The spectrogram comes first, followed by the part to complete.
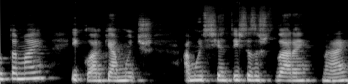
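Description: A woman's somewhat breathy, medium-pitched voice at a fairly quick pace. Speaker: business coach. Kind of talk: interview. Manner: animated.

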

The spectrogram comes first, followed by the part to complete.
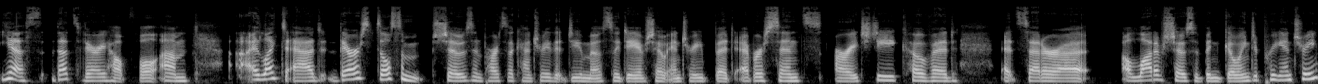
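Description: This woman's fairly low-pitched voice moves at a moderate pace with lively intonation, and she has a plain, everyday voice. The recording is very clean with a silent background and a dry, close sound with no echo. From Kansas. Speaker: rabbit breeder and podcast co-host. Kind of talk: casual chat.

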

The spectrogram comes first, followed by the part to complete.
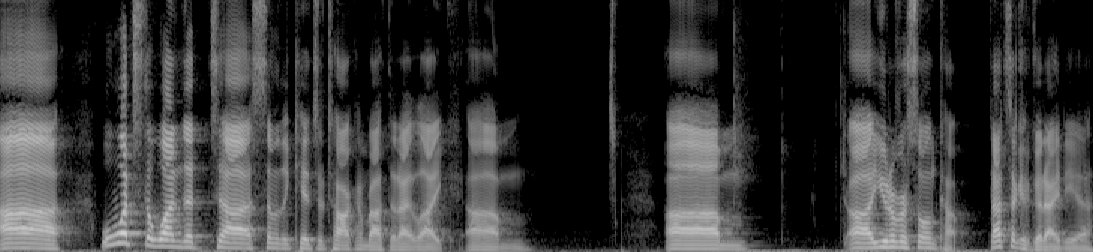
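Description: Captured in a very clean recording with a silent background, a man with a Midwestern US accent and a bright, sharp tone speaks at a moderate pace, with very wide pitch swings and long, frequent pauses. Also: medium pitch for a man. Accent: US Midwest. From Michigan, born in Iran. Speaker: stand-up comedian. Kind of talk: casual chat. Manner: sounds like smiling.

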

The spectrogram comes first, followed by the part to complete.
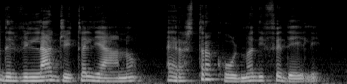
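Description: A woman's fairly low voice with a dark, mellow tone. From Italy, Veneto. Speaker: teacher. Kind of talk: scripted narration. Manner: slow.

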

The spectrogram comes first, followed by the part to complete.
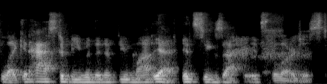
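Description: A man is speaking. His voice is somewhat breathy. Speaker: podcast co-host. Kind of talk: casual chat.

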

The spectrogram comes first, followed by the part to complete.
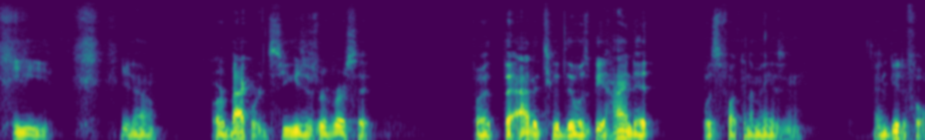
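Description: In an American accent, the voice has a dark, mellow tone and fairly even intonation, moving at a moderate pace with long, frequent pauses. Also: man, very deep, low pitch for a man. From US West Coast, Oxnard, California. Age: 30s. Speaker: musician and artist. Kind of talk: casual chat.

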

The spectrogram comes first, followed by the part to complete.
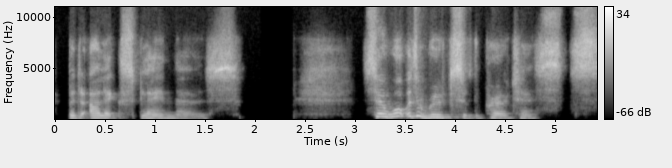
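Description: A woman speaks at a very slow pace with medium pitch and a dark, mellow tone. The background is quiet. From Britain. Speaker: professor. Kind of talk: lecture. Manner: halting.

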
